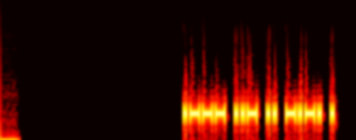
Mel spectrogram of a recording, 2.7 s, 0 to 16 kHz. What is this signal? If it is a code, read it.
Morse code, heard as a keyed tone, about 50 wpm, 700 Hz. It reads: JUICE
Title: Five Letter Words - 50wpm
